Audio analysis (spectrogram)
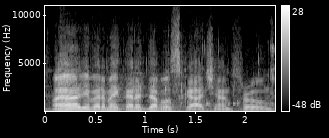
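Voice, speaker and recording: An actor playing a tough, world-weary, wisecracking private detective in a 1940s radio crime drama. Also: male voice, medium pitch, animated, fairly quick, natural voice. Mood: casual, sly. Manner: wisecracking, hard-boiled slangy talk. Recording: old radio broadcast with music behind.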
